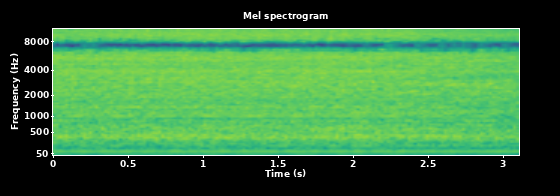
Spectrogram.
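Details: Thai rice/bran mill converted from swinging hammer blades to a grinding-teeth set to cut noise and vibration: constant, even whir over a low steady hum, no clatter or banging; normal running after modification.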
